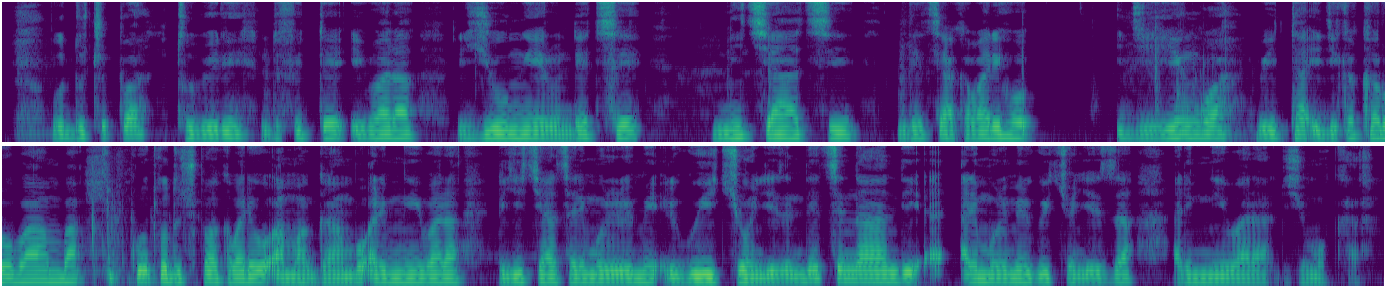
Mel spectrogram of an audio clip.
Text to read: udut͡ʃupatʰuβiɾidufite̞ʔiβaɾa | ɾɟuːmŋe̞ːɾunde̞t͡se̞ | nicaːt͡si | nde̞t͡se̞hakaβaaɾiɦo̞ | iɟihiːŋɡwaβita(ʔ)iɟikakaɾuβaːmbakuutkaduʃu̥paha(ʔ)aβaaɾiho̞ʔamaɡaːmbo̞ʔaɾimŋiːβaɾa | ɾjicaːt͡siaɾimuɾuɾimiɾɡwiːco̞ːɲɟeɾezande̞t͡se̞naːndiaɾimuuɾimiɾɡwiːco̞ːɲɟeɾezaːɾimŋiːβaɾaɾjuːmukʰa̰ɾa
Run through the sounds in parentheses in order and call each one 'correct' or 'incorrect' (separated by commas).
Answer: correct, incorrect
